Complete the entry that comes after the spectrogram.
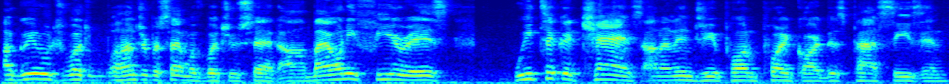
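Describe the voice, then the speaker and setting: At a fairly quick pace, a man speaks in a fairly high pitch. His pitch variation is ordinary, and noticeable background noise comes through. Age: 40s. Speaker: sports talk co-host. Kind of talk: casual sports talk.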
